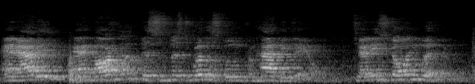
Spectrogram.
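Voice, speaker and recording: A man plays a flustered young nephew in a staged radio comedy. He is excitable and prone to stammering, in a high voice. The sound is roomy and distant, with a faint noise. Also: brisk. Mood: anxious, coaxing.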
